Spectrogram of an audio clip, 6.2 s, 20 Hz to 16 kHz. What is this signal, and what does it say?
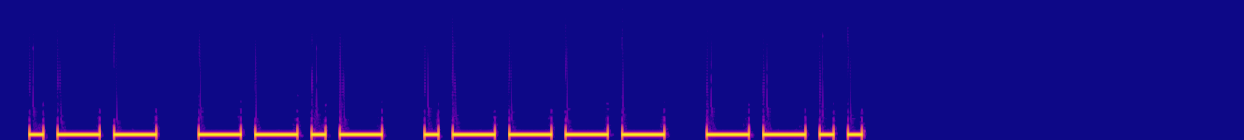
Morse code, heard as a keyed tone, about 17 wpm, 700 Hz. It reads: WQ1Z
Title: USA Call Signs Repeated 2x 17wpm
